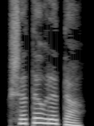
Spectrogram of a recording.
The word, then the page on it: ಖಸ್ತುವರಾತ: khastuvarāta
